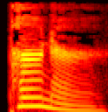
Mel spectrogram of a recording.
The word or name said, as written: pernor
